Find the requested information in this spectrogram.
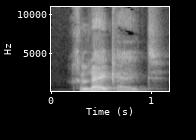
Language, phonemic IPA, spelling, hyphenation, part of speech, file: Dutch, /ɣəˈlɛikhɛit/, gelijkheid, ge‧lijk‧heid, noun, Nl-gelijkheid.ogg
- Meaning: 1. parity 2. equality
